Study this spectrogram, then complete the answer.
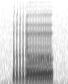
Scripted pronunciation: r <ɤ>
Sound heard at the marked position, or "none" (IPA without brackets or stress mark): ɤ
